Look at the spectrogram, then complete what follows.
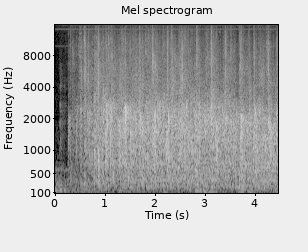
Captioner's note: audience claps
